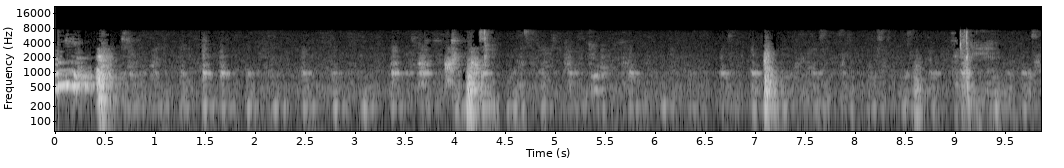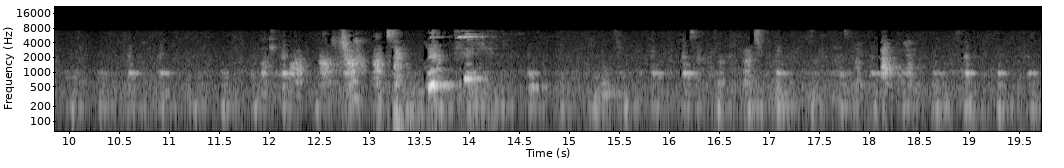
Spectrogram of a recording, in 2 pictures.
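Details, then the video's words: Pet dog reacting after seeing a cat jump over a wall: sharp, scattered barks and short whimpers come in irregular bursts over a steady low hum indoors. "My dog sees a cat jumping over the wall and reacts"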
